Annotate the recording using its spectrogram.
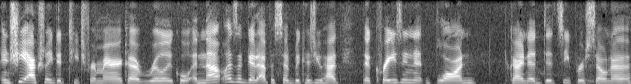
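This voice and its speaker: In a normal speaking voice, a woman talks fairly quickly at a medium pitch with fairly even intonation. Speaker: podcast co-host. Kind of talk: casual chat. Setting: outdoors in backyard.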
